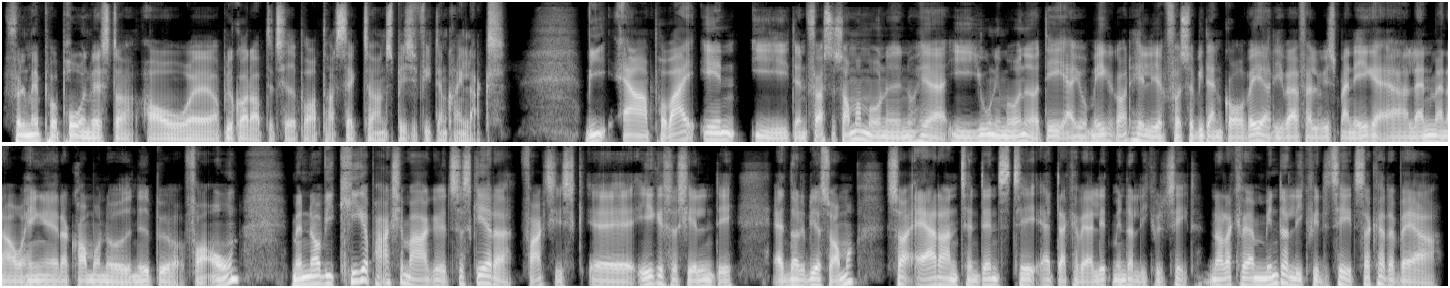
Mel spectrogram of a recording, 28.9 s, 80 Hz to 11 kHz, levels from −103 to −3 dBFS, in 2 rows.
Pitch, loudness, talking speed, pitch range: 90 Hz, -19 LUFS, 210 wpm, 80-100 Hz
